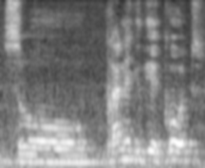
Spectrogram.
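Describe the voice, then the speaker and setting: A man's voice: mid-range voice, slow pace. A man with a Kenyan Luo accent answering as a political interview guest, switching languages, hesitating and repeating phrases. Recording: distant mic, clearly noisy background.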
